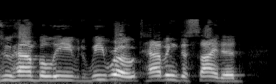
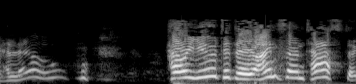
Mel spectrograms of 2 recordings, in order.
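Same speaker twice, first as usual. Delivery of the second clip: put-on, slow, sweet, high, over-polite phone voice; 7 semitones higher, 3 dB louder than usual. Acting out answering a phone call mid angry day: put-on overly polite phone voice. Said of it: "in the best, most polite voice ever".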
